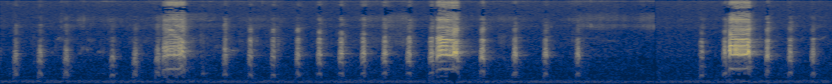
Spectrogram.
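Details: Wild red junglefowl hen calling for a mate, giving a steady run of short clucks broken by three loud harsh squawks spaced a few seconds apart, over a low hum.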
